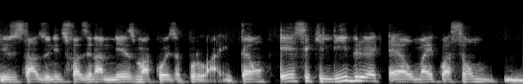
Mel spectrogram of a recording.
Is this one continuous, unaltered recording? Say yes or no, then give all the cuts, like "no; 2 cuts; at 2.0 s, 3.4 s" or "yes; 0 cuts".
no; 2 cuts; at 2.7 s, 3.8 s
